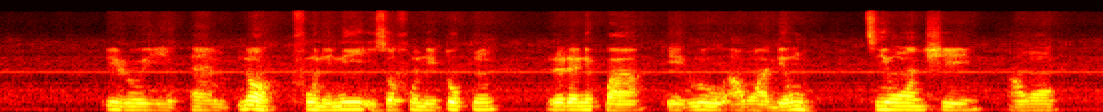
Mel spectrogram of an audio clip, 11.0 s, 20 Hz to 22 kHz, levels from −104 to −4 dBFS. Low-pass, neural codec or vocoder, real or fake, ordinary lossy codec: 14.4 kHz; codec, 44.1 kHz, 7.8 kbps, DAC; fake; none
